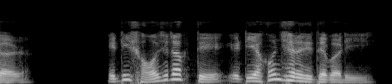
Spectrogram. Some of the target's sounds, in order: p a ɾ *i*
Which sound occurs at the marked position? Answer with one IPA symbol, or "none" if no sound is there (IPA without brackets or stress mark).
i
